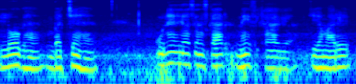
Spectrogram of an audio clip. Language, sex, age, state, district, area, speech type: Hindi, male, 45-60, Uttar Pradesh, Sonbhadra, rural, spontaneous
